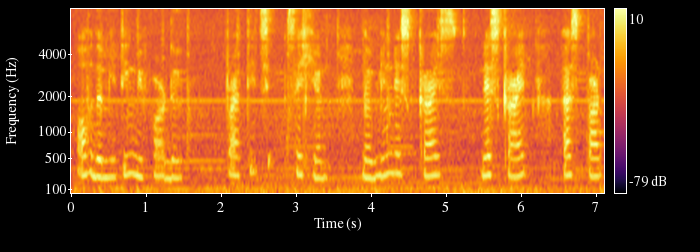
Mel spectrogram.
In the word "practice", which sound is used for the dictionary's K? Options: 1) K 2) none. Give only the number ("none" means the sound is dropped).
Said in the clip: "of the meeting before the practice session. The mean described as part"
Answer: 2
